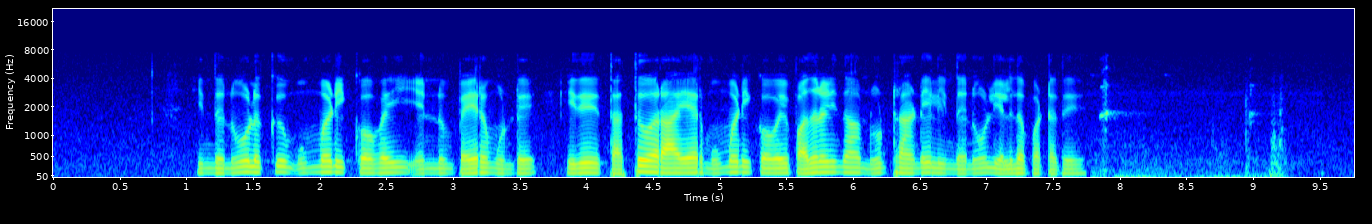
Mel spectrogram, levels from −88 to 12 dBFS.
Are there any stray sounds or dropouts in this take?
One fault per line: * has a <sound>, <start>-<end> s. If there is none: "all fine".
* has a squeak, 7.8-9.3 s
